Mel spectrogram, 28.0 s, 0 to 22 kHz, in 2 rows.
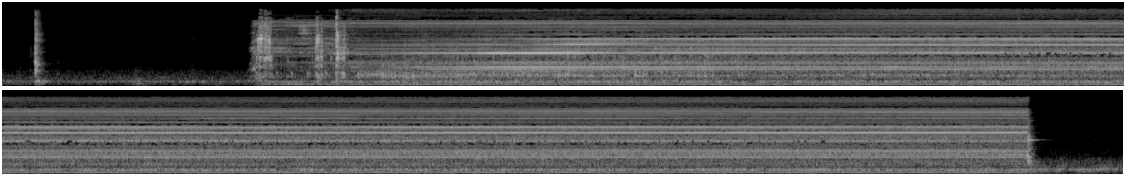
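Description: An MD-50 dispensing machine's magnetic-coupling gear pump and motor run with a steady whine while pumping liquid soap into a bottle. The pump starts with a few clicks about three seconds in and cuts off suddenly near the end, once the dose is dispensed.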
